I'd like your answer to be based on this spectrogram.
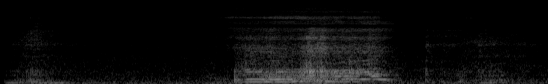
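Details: Real snoring of a man (friend) asleep at night: one loud, rattling inhaled snore of about 1.5 seconds between quieter breaths; snoring.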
